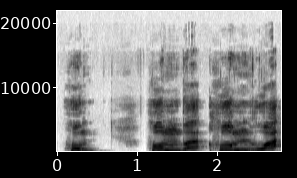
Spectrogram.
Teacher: മീമിന്റെ മുകളിൽ സുക്കൂൻ വന്നാൽ കറക്റ്റ് വ്യക്തമായിട്ട് ഹും എന്ന് ഓതണം അവിടെ മണിക്കുകയൊന്നും ചെയ്യരുത്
